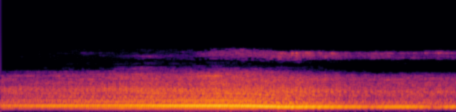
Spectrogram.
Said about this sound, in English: We're waiting for a truck to come from the direction of Maywood, Cato. Also, I have a feeling that not far behind the truck there will be... A truck coming down, Mr. Breed. Yes, I hear it.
